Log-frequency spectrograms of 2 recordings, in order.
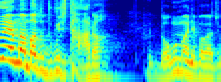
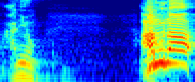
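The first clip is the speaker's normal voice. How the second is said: ordinary delivery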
